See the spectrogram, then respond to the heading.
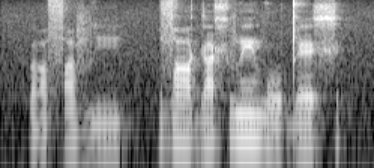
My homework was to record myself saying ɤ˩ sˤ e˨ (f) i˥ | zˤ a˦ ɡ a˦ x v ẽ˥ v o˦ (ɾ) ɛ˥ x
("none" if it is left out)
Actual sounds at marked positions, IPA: v, d̪

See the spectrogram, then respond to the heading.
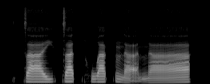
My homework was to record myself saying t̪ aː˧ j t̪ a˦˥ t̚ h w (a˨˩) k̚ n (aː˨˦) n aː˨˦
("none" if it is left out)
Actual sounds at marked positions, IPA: a˦˥, a̰ː˧˨

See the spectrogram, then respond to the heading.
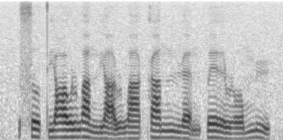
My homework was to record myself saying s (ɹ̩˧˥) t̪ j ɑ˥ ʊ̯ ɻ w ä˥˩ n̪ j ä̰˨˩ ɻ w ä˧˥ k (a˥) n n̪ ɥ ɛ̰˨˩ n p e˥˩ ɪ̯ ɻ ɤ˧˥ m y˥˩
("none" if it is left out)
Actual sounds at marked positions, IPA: ɹ̩˥˩, a˥

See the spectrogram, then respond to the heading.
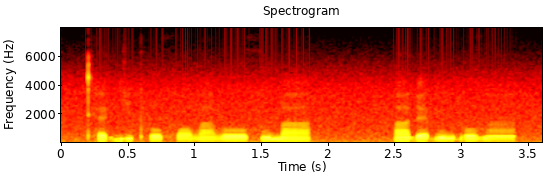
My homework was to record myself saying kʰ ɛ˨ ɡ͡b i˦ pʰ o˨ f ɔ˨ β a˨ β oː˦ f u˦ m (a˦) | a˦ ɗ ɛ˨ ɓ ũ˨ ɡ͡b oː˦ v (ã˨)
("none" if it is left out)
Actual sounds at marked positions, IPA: a˦, ã˨

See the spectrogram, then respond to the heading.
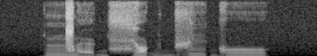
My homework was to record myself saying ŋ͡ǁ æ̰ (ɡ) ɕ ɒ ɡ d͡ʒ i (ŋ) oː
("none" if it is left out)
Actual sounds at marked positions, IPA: ɡ, ɡ

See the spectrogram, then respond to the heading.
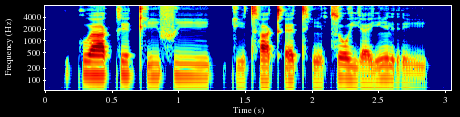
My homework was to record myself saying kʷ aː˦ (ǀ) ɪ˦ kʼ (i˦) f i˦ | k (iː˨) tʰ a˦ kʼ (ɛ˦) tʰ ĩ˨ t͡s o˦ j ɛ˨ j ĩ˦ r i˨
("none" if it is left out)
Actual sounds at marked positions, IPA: k, i˦, i˨, ɛ˦

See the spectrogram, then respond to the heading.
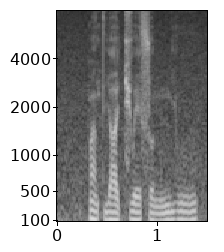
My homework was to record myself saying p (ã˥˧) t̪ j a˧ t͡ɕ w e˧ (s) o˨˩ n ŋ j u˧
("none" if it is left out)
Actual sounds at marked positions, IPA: ã˥˧, s

